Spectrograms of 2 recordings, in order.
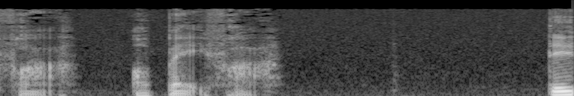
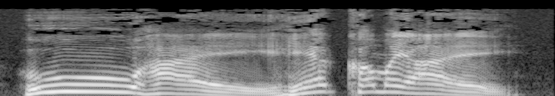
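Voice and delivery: shouting gleefully; 10 semitones higher, 5 dB louder, slower than usual. A narrator's reading. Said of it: "råbte Klods Hans".

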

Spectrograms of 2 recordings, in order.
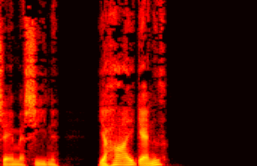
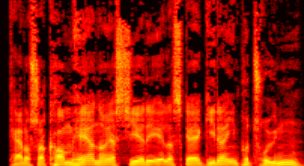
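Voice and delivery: louder, fast bully threat; menacing threat; 4 semitones higher, 5 dB louder, faster than usual. A narrator's reading. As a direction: threaten the piglet hard. (truende, vred)

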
